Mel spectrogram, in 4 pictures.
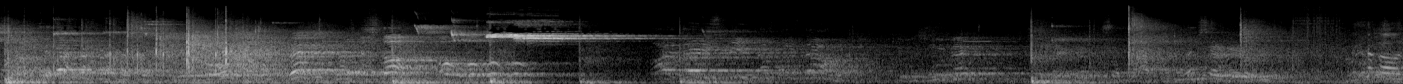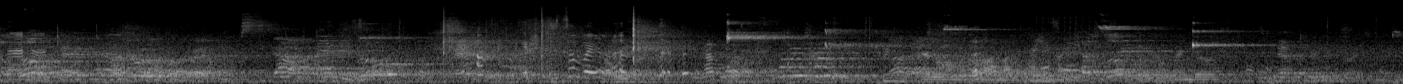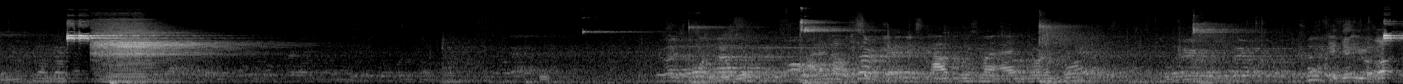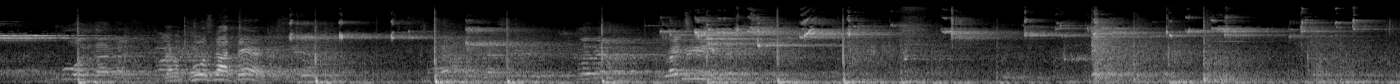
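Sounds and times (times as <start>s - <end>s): sneaker squeaks: 0.0s - 1.8s, 2.4s - 7.5s, 10.3s - 11.1s, 21.1s - 26.8s, 27.9s - 30.5s, 33.8s - 35.2s, 36.0s - 36.7s, 39.8s - 40.7s, 41.8s - 43.6s, 44.8s - 56.0s
voices echoing in hall: 0.0s - 56.0s
loud shrill blast: 28.8s - 30.4s.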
